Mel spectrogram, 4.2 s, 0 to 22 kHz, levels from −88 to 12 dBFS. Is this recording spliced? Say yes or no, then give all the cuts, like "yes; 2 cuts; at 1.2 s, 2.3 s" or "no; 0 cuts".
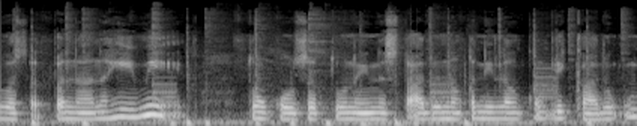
no; 0 cuts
